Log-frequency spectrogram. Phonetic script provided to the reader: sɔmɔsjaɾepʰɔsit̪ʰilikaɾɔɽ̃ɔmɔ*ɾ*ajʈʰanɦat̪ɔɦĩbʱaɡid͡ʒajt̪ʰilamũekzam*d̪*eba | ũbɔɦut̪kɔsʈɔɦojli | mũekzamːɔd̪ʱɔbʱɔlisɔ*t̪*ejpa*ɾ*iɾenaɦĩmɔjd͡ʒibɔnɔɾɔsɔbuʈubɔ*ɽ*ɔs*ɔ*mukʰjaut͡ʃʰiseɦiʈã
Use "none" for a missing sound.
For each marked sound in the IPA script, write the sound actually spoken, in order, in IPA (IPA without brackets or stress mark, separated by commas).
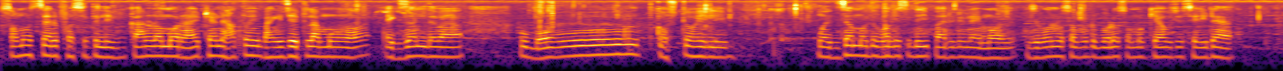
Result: ɾ, d̪, d̪, ɾ, ɽ, ɔ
